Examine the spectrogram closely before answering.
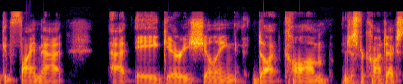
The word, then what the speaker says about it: Shilling: and just for context there's no C in Shilling just s chill used to be about four generations ago but I had a great great grandfather who uh he said well uh you don't pronounce it and it takes extra ink to write so he so he voluntarily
